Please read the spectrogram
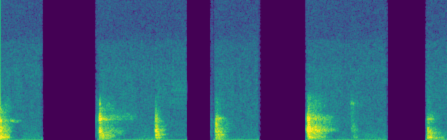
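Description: Near silence, broken by a few faint ticks of chalk writing on a blackboard.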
